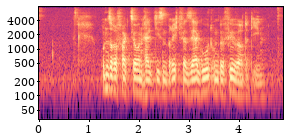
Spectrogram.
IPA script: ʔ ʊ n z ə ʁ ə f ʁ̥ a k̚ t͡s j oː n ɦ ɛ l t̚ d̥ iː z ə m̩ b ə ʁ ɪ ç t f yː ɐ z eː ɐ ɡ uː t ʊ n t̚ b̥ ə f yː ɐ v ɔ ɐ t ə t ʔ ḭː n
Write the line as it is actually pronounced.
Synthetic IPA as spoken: ʔ ʊ n z ə ʁ ə f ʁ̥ a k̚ t͡s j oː n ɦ ɛ l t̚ d̥ iː z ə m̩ b ə ʁ ɪ ç t f yː ɐ z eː ɐ ɡ uː t ʊ n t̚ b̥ ə f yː ɐ v ɔ ɐ t ə t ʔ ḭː n

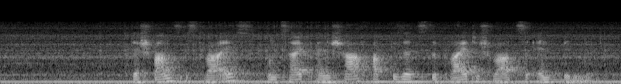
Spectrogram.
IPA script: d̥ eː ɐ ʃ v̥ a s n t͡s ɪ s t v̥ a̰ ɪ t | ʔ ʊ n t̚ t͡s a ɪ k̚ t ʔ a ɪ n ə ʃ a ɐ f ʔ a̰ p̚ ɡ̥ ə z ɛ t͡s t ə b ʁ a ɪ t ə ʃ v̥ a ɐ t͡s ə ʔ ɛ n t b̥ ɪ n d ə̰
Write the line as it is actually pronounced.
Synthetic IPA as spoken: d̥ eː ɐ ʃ v̥ a n t͡s ɪ s t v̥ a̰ ɪ s | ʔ ʊ n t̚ t͡s a ɪ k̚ t ʔ a ɪ n ə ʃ a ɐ f ʔ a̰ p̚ ɡ̥ ə z ɛ t͡s t ə b ʁ a ɪ t ə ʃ v̥ a ɐ t͡s ə ʔ ɛ n t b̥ ɪ n d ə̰

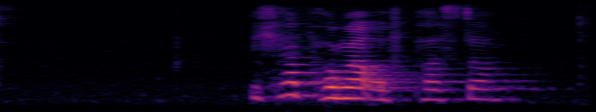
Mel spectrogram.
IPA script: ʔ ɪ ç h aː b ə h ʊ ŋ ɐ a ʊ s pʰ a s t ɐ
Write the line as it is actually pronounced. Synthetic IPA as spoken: ʔ ɪ ç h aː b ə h ʊ ŋ ɐ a ʊ f pʰ a s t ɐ

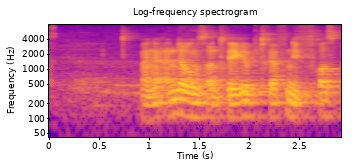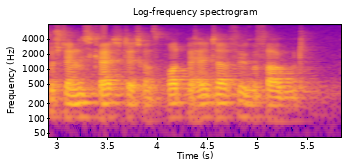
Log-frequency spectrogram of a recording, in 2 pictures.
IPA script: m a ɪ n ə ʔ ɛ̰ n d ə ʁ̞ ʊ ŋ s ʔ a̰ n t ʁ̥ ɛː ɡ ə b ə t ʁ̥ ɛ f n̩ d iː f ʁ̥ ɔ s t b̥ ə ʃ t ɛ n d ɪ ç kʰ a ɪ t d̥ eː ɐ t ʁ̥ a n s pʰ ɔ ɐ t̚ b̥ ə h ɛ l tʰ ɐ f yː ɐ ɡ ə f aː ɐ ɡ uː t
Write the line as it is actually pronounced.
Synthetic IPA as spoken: m a ɪ n ə ʔ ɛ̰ n d ə ʁ̞ ʊ ŋ s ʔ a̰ n t ʁ̥ ɛː ɡ ə b ə t ʁ̥ ɛ f n̩ d iː f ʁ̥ ɔ s t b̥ ə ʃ t ɛ n d ɪ ç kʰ a ɪ t d̥ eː ɐ t ʁ̥ a n s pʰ ɔ ɐ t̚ b̥ ə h ɛ l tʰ ɐ f yː ɐ ɡ ə f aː ɐ ɡ uː t

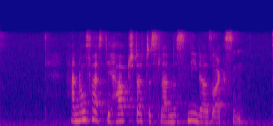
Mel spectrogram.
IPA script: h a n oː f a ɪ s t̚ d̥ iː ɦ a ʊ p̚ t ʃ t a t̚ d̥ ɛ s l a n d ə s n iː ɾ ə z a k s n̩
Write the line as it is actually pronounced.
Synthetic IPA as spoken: h a n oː f ɐ ɪ s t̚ d̥ iː ɦ a ʊ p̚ t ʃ t a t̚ d̥ ɛ s l a n d ə s n iː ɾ ɐ z a k s n̩

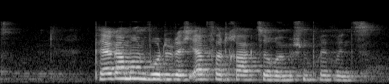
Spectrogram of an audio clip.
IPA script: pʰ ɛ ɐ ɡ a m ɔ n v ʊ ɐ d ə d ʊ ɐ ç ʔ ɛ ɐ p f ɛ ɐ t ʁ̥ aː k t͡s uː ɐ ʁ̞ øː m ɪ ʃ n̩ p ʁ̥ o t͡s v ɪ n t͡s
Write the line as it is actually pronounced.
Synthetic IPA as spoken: pʰ ɛ ɐ ɡ a m ɔ n v ʊ ɐ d ə d ʊ ɐ ç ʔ ɛ ɐ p f ɛ ɐ t ʁ̥ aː k t͡s uː ɐ ʁ̞ øː m ɪ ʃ n̩ p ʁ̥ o v ɪ n t͡s

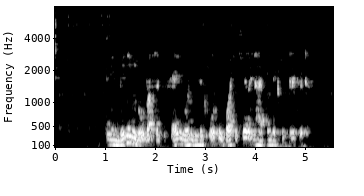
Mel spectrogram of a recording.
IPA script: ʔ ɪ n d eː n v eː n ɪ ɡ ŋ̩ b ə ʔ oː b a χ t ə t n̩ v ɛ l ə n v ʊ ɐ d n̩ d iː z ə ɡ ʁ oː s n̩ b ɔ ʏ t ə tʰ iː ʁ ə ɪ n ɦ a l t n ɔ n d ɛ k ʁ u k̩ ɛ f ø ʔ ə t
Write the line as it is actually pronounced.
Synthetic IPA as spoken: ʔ ɪ n d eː n v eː n ɪ ɡ ŋ̩ b ə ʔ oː b a χ t ə t n̩ f ɛ l ə n v ʊ ɐ d n̩ d iː z ə ɡ ʁ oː s n̩ b ɔ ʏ t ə tʰ iː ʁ ə ɪ n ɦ a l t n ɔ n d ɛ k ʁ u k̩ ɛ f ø t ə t

